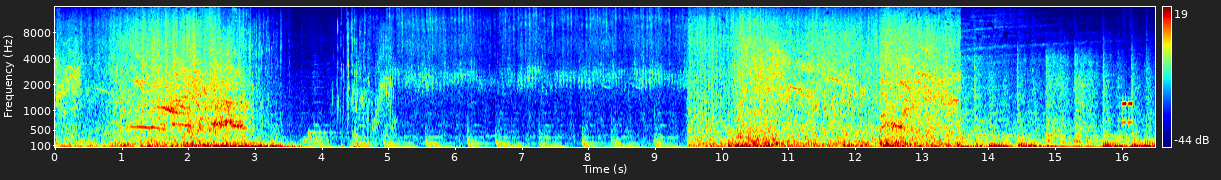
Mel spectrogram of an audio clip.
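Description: Heavy booming explosions and crumbling roars as an outpost is destroyed in StarCraft II: Heart of the Swarm, loud bursts rising and falling over a dense game soundscape with a short quieter stretch between.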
